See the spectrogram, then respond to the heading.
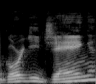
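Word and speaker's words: Gorgui Dieng: So Gorgie Jang, I believe it's pronounced.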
